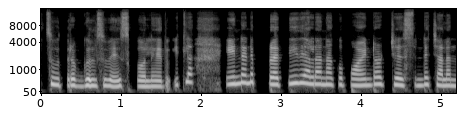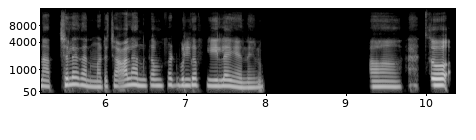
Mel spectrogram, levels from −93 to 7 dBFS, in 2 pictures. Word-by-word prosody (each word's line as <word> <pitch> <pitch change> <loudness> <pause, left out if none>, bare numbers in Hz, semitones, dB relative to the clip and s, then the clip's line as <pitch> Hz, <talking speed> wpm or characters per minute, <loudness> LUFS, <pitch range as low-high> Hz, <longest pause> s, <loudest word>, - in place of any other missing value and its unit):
సూత్రపు 250 -5 +1
గొల్సు 240 0 +4
వేసుకోలేదు. 215 -1 0
ఇట్లా 380 +5 -1 0.5
ఏంటంటే 340 +4 +3 0.2
ప్రతీది 310 +4 +3
అలా 295 -1 +2
నాకు 275 0 -3
పాయింట్ 250 +2 +1
అవుట్ 280 -3 -2
చేస్తుంటే 260 +1 0
చాలా 245 0 +2
నచ్చలేదనమాట. 230 -3 -1
చాలా 245 +4 +1
అన్‌కంఫర్టబుల్ 245 +1 -3 0.2
ఫీల్ 230 0 +1
అయ్యా 195 -4 0
నేను. 180 +2 -5 1.4
ఆ! 205 -1 -1 0.4
సో 255 -1 +9
245 Hz, 115 wpm, -25 LUFS, 220-270 Hz, 1.4 s, సో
